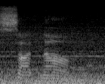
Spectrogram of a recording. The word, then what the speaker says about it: Satnam: Another nuance from another culture in Indian yogic society from the Sikhs is Satnam. Sat rhymes with but, Sat, S-A-T, Nam, N-A-M, rhymes with mom.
